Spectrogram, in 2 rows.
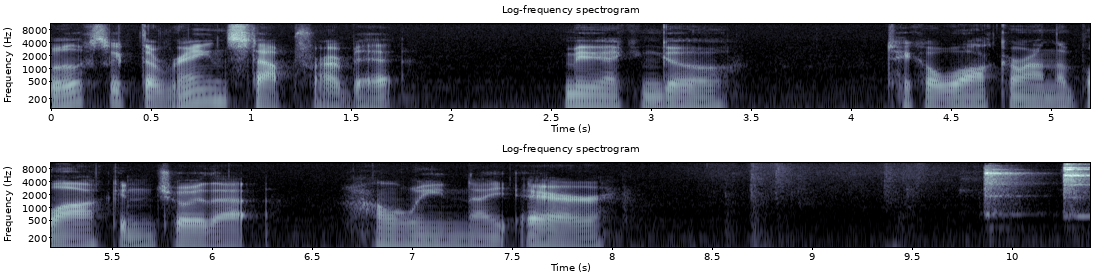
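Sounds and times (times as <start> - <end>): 
speech: 0.0 - 1.8, 2.6 - 3.5, 4.2 - 8.1
doorbell ringing: 9.9 - 10.3.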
